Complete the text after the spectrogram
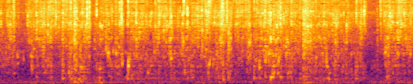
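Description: Vegetable pieces splash and knock in water as hands handle them.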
